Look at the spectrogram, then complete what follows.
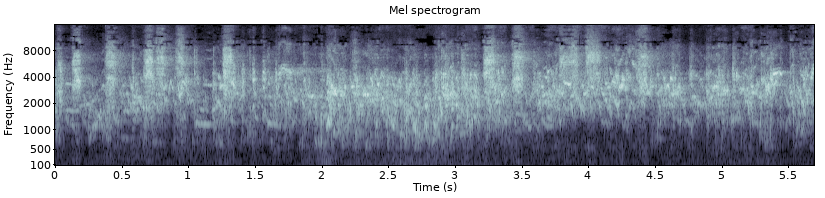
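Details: Chirping pet budgerigars, reportedly flirting, make a busy wall of sound: scratchy warbling, thin squeaks and clipped chirps from several birds blending together without a break.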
